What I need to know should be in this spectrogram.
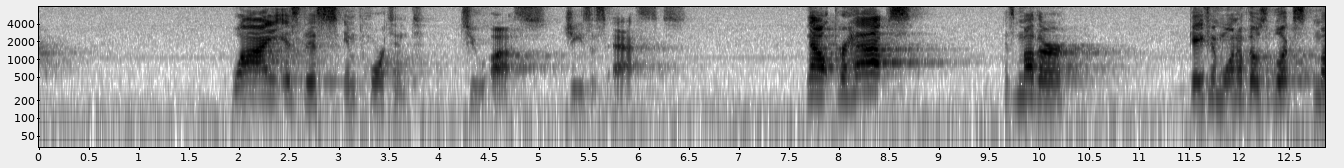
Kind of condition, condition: setting, large echoing room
